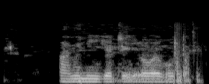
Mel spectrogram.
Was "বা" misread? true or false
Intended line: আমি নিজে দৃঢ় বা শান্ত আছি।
true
